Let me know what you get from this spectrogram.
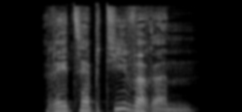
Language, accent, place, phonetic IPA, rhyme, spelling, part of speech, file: German, Germany, Berlin, [ʁet͡sɛpˈtiːvəʁəm], -iːvəʁəm, rezeptiverem, adjective, De-rezeptiverem.ogg
- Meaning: strong dative masculine/neuter singular comparative degree of rezeptiv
